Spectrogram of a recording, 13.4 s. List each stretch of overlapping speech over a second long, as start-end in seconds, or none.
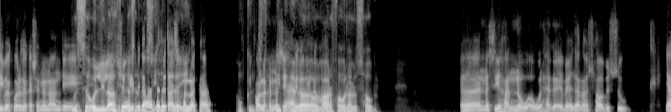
2.1-3.9, 5.1-6.6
